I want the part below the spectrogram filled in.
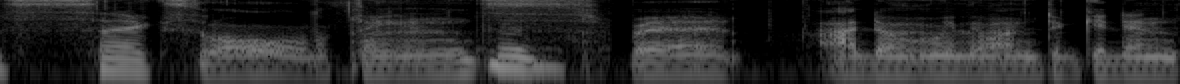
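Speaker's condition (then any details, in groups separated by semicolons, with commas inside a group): Down syndrome; adult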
